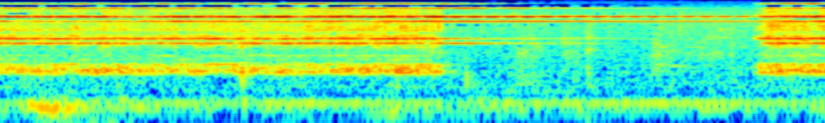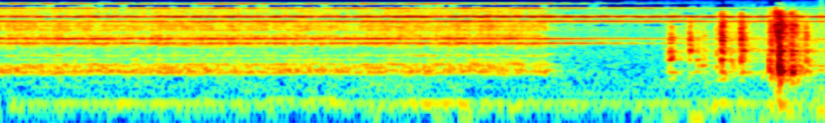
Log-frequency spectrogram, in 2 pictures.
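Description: Telephone bell ringing with a high metallic jangle in two long rings separated by a short silent pause, alone with no talk over it.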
